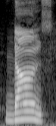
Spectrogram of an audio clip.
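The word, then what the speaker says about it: dance: जब किसी वर्ड के अंत में ई आता हो तो ई साइलेंट यानी चुप रहता है। क्या रहता है? ई साइलेंट रहता है। जैसे देखिए डांस, तो ई का आवाज़ कुछ नहीं हुआ, यहाँ पे कुछ नहीं हुआ।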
